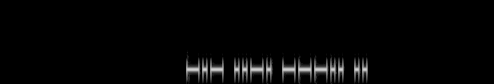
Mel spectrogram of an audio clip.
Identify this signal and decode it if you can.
Morse code, heard as a keyed tone, about 30 wpm, 700 Hz. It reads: KF8I
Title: USA Call Signs - 4 Characters - Repeated 2x - 30wpm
